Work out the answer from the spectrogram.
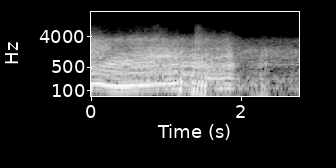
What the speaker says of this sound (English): At full throttle, the engine screams with a ferocity that is almost tangible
